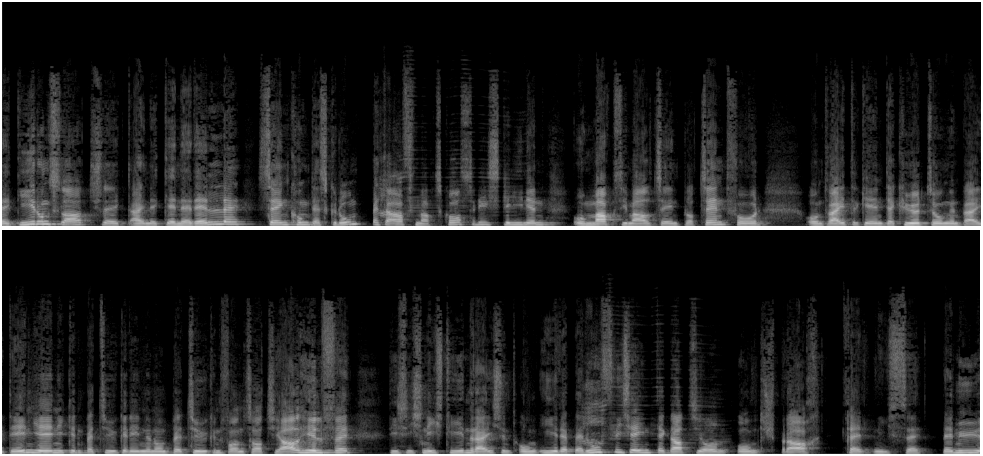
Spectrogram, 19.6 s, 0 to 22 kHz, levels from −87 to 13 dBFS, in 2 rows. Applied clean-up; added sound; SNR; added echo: neural mask model DeepFilterNet 3.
